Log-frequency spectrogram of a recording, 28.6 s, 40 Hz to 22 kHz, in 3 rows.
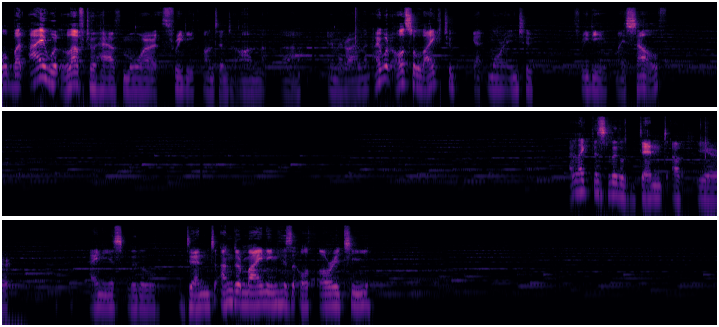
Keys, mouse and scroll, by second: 1.2 ctrl+z, 2.2-6.8 drag, 8.6-11.6 middle drag, 11.6-17.6 drag, 17.6 click, 18.7 ctrl+z, 20.5-23.8 middle drag, 23.8-28.6 drag.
